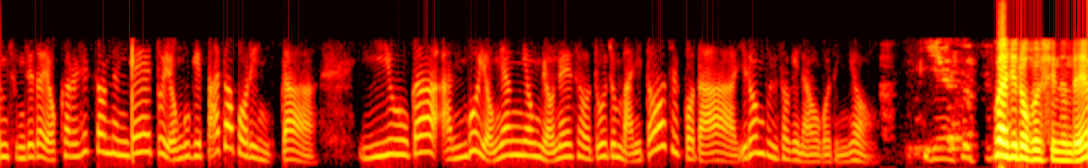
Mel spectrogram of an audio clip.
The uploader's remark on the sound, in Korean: YTN라디오, 세계를 만나는 시간 전화 인터뷰.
